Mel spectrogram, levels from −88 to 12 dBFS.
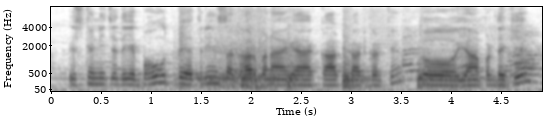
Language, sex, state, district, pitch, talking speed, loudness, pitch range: Hindi, male, Bihar, Purnia, 155 Hz, 220 wpm, -22 LUFS, 145-175 Hz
